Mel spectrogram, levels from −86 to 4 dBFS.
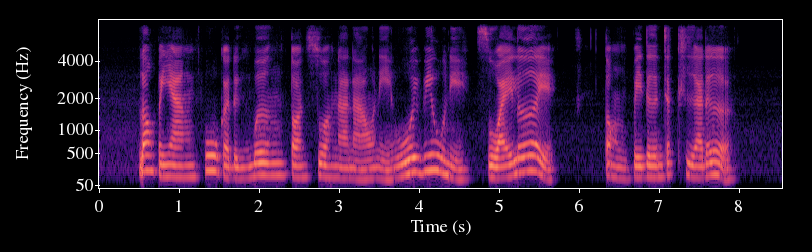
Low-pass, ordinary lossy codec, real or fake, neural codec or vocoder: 7.2 kHz; none; real; none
